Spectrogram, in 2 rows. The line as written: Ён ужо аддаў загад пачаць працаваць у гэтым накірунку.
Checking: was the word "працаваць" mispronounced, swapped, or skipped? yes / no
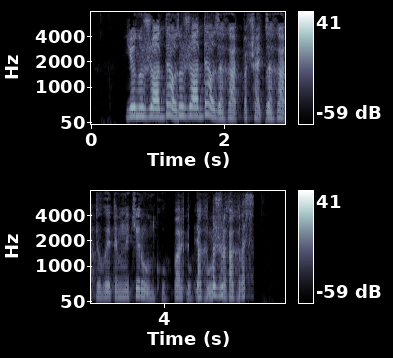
yes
